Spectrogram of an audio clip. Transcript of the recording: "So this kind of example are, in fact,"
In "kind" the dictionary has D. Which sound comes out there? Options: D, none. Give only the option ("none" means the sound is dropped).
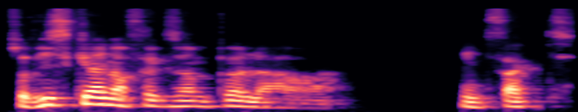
none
